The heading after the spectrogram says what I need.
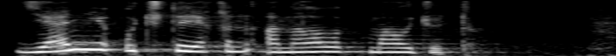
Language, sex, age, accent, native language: Uzbek, female, 19-29, Toshkent shahri, Uzbek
